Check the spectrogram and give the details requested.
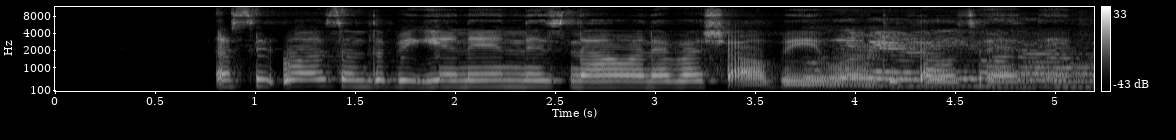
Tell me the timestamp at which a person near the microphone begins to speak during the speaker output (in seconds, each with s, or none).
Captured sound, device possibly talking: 3.7 s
